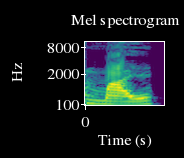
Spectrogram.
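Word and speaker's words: my: अगला शब्द है एम से होगा म वाई से आय होगा हो जाएगा माय जैसे पढ़ते हो ना बाय ट्राई माय तो यहां पर वाई का उच्चारण आ के रूप में होता है ठीक है प्यारे बच्चों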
